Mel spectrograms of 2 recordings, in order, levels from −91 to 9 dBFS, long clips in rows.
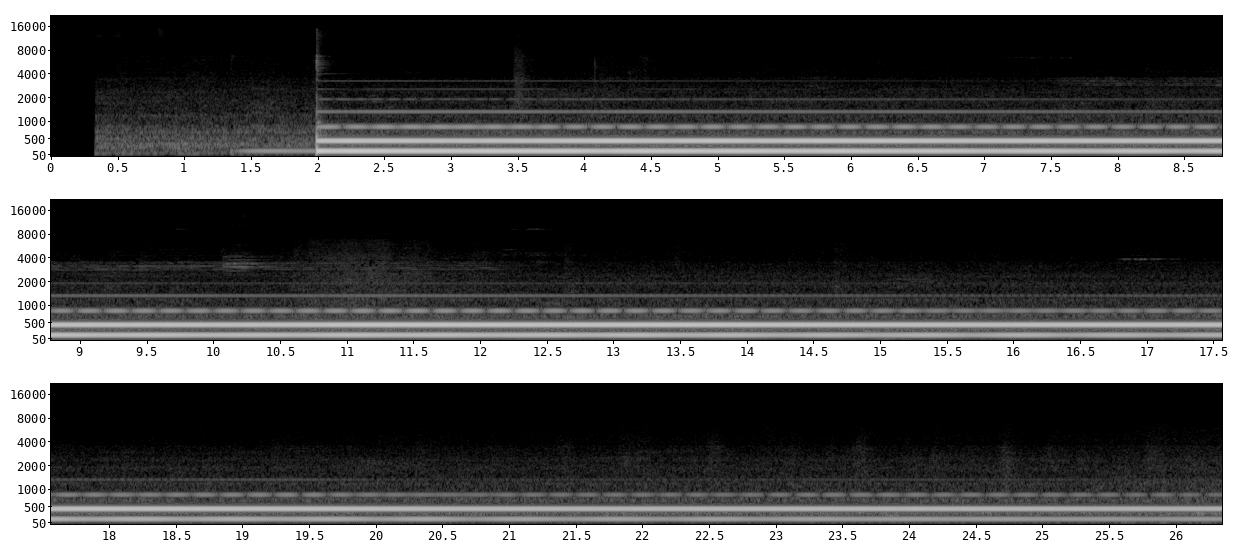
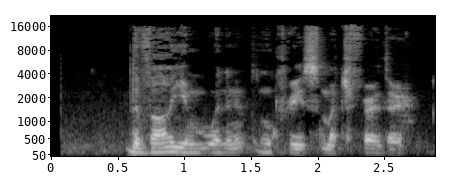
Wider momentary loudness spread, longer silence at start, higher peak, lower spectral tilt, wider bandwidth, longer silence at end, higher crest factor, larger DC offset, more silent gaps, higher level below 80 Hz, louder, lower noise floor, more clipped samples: about the same, 8 LU vs 10 LU; first, 1.45 s vs 0.55 s; second, -8 dBFS vs -4 dBFS; first, -13.5 dB/octave vs -4.5 dB/octave; second, 2 kHz vs 17 kHz; second, 0 s vs 0.15 s; second, 10 dB vs 18 dB; neither; neither; second, -70 dBFS vs -54 dBFS; about the same, -19 LUFS vs -21 LUFS; about the same, -50 dBFS vs -50 dBFS; neither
